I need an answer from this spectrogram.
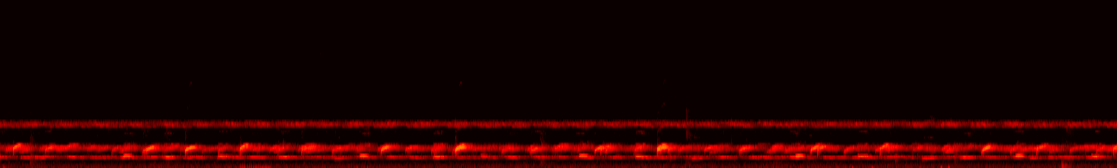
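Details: A pitch-black night chorus of coqui frogs (Eleutherodactylus coqui) heard from a room in Hilo, Hawaii: sharp two-note chirps repeating quickly over a steady high insect whine.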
